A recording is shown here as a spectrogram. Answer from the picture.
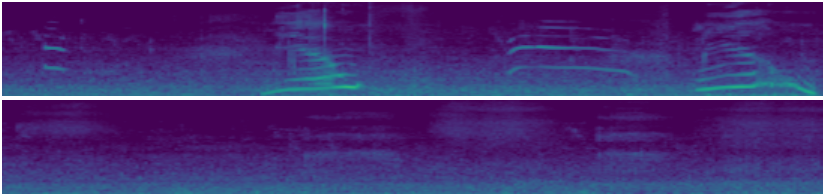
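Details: Two friendly feral cats meowing in the morning: two louder rising-then-falling meows, each about half a second long, plus fainter higher meows in between. A person's voice is heard, along with steady low background rumble.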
